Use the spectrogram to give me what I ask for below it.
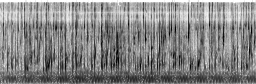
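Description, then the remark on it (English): A steady trickle of Colorado River water from a small hose at the base of a tree, watering its roots, splashes and patters continuously, fairly soft, with a fine bubbling texture throughout and no voices. “At its base is a small hose with a trickle of Colorado River water targeted at its roots.”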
